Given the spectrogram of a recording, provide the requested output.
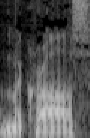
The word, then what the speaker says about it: Macross: He was Cowboy Bob Macross, which rhymes with floss.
